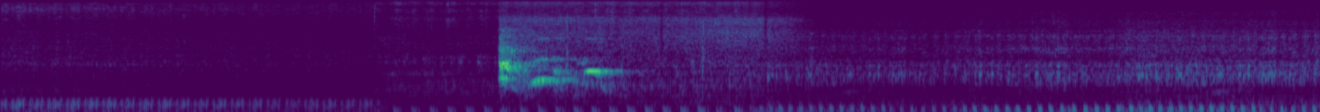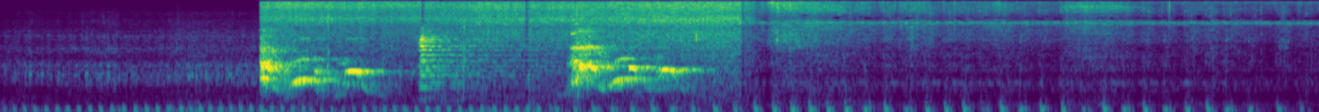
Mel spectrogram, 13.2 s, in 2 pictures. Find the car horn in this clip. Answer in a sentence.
You can hear the car horn from 8.7 to 9.3 s.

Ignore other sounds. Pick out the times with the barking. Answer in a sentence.
The barking can be heard from 2.5 to 3.9 s and from 7.9 to 10.3 s.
